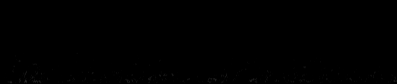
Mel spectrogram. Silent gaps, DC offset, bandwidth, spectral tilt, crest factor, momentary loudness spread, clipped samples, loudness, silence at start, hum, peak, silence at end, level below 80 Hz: none; under 0.1%; 11.5 kHz; -2.5 dB/octave; 16 dB; 2 LU; under 0.1%; -65 LUFS; 0 s; none; -52 dBFS; 0 s; -84 dBFS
